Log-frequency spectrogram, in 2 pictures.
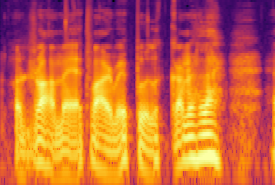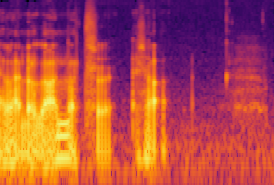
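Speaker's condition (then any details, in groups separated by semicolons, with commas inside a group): Cerebral palsy; uses wheelchair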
